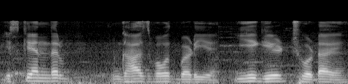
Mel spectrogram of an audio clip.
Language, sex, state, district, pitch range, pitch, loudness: Hindi, male, Arunachal Pradesh, Lower Dibang Valley, 120-140 Hz, 130 Hz, -16 LUFS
